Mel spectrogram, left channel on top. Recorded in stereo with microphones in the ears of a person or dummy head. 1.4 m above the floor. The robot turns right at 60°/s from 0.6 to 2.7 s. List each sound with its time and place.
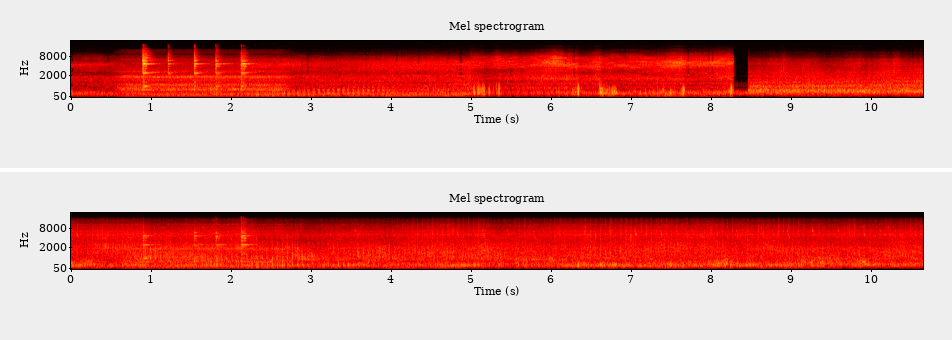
0.9 s a bell: 75° left (ahead or behind); by 2.4 s 5° left (ahead or behind)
